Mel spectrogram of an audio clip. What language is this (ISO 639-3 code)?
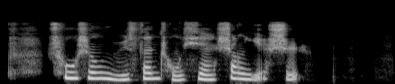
zho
